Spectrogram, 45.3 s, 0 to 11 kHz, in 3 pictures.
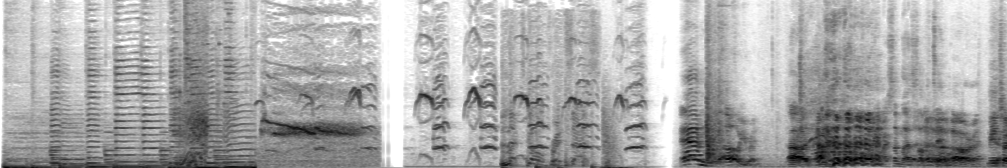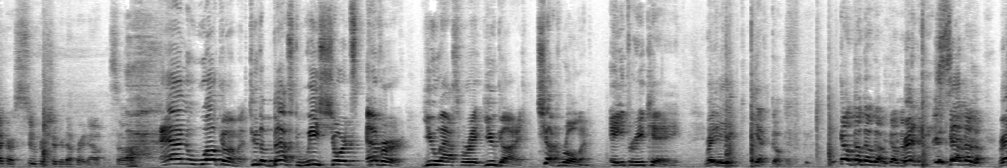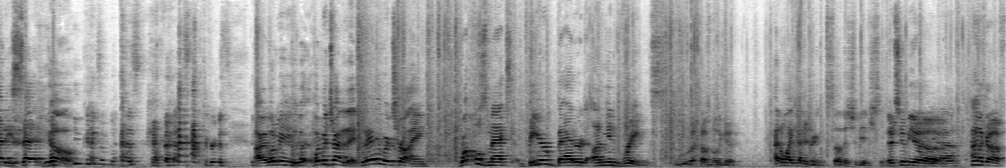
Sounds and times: Music: 0.1 - 3.9.

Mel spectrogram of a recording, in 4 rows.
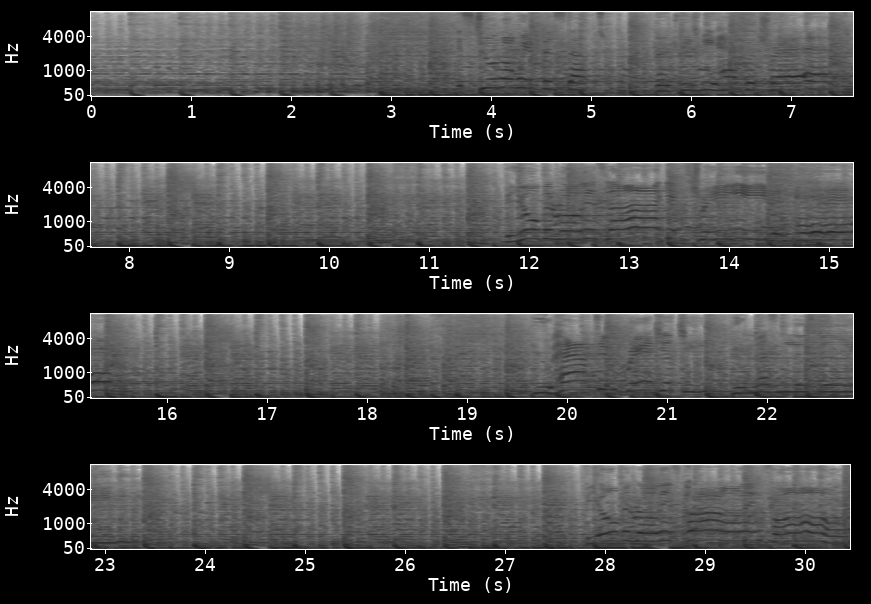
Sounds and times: Exciting music: 0.0 - 30.4.

